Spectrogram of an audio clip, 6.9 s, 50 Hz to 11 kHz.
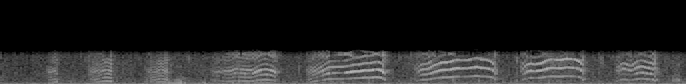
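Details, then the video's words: One-day-old dog puppies with their mother, giving rising-then-falling whining squeals with clear harmonics, about one per second, some longer and arched, over a steady low hum. "Luna with puppies 1 day old"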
